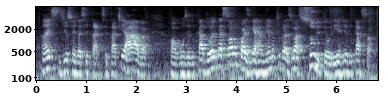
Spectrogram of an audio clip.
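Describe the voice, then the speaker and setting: Lively intonation marks this man's fairly high voice, heard with audible room echo and noticeable background noise. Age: 60s. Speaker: museum curator. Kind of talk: lecture. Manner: hesitant, many fillers.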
